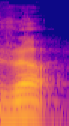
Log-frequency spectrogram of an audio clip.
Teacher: प्रकंपित इसलिए बोलते हैं क्योंकि जब हवा हमारे मुख से बाहर निकलती है, ओके, तो हमारी जब जीभ कपकपाते हुए, ठीक है, जब भी हम र का उच्चारण करते हैं तो हमारी जीभ प्रकंपित यानी कपकपाती है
